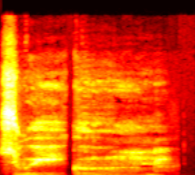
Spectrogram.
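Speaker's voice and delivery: very low, parched, dry rattling voice. Reading a story aloud, voicing the thing that speaks: deep dry rattling voice. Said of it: "In a deep voice so dry I felt its rattle".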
